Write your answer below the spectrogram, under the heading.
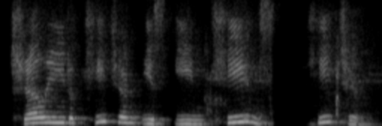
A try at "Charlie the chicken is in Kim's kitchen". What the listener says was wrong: You see, you just read Shelly the kitchen. Okay, try again. Make it slow first and then faster.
